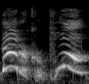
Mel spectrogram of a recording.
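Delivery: very high, squeaky cartoon voice. Reading Chicken Little aloud, the reader slips into a Mickey Mouse voice. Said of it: "That's Mickey Mouse's voice".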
